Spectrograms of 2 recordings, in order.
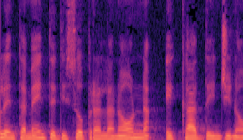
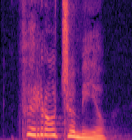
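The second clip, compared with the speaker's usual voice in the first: very high, startled, anxious, astonished cry; 10 semitones higher, 4 dB louder than usual. The grandmother cries out to the weakening boy, astonished and uneasy. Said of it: "esclamò la nonna, stupita e inquieta".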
